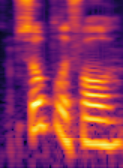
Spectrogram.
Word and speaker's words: Supliful: un tad atkal paralēli darbam sāki Supliful, vai pat tā es pareizi izrunāju. – Jā, viss kārtībā, viss okay. Pareizi.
